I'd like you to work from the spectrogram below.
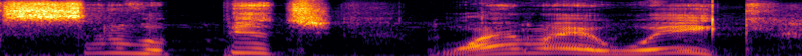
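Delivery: high, loud yelp of pain; retold cry of pain from the operating table; pained outburst. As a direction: cry out as if waking mid-stitch. Waking mid-surgery in pain.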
